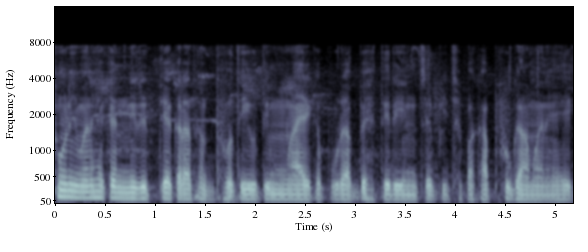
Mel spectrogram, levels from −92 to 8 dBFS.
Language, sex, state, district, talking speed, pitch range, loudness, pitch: Chhattisgarhi, male, Chhattisgarh, Jashpur, 160 wpm, 85-100 Hz, -22 LUFS, 90 Hz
